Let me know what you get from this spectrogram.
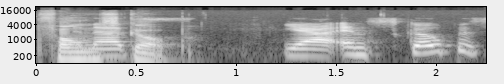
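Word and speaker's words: PhoneSkope: The phone scope case that I got, I can take off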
